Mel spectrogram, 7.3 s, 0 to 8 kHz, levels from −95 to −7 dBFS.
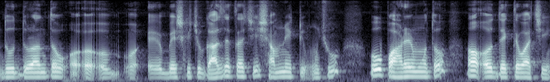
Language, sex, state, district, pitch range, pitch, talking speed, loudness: Bengali, male, Jharkhand, Sahebganj, 125-145 Hz, 125 Hz, 165 wpm, -20 LUFS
